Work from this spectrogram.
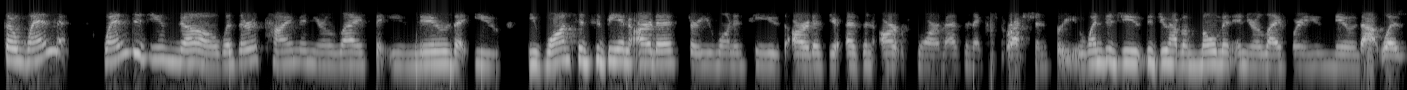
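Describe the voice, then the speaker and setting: A woman's voice: medium pitch, fairly even intonation, normal speed, dry recording. Enthusiastic woman host on a tinny line. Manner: enthusiastic, effusive praise. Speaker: interview host. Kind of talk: upbeat interview hosting. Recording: tinny phone-like video call audio.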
